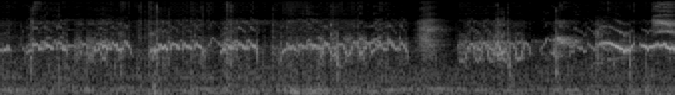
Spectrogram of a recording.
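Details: Home-raised budgerigar chicks, sixteen in one place, walking on a grate: rapid rows of bright rippling chirps in short bursts, repeated back to back, with a few sharper whistles at the end.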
